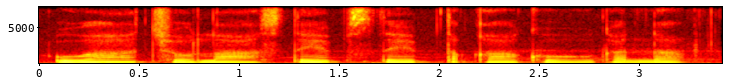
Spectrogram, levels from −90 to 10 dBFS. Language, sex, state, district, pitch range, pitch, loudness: Garo, female, Meghalaya, West Garo Hills, 190-205 Hz, 195 Hz, -15 LUFS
